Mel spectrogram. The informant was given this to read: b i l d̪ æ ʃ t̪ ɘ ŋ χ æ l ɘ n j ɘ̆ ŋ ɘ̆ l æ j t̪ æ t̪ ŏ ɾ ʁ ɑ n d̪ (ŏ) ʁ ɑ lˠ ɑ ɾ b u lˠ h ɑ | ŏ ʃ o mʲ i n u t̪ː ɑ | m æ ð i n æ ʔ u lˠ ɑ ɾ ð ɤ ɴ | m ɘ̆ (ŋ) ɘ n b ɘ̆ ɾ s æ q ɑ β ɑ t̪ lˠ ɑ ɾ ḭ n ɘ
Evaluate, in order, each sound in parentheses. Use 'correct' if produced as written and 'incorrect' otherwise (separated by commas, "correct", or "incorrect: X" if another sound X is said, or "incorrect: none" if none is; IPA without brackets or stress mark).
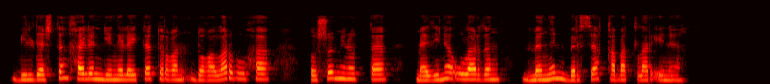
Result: correct, correct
